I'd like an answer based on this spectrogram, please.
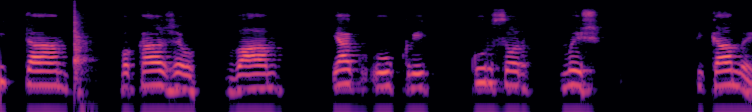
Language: Polish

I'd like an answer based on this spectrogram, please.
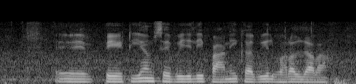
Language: Bhojpuri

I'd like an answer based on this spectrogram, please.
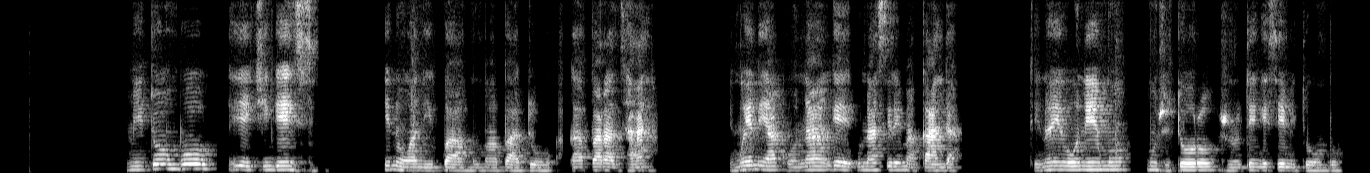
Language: Ndau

